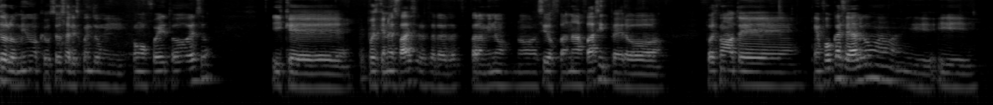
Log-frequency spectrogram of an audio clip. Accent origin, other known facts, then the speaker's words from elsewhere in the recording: Chile; También es chileno, soy chileno mexicano.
